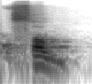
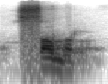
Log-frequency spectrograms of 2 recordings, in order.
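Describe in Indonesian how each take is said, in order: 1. Konsonan akhirnya dihilangkan. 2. Konsonan akhirnya jelas dilafalkan.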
